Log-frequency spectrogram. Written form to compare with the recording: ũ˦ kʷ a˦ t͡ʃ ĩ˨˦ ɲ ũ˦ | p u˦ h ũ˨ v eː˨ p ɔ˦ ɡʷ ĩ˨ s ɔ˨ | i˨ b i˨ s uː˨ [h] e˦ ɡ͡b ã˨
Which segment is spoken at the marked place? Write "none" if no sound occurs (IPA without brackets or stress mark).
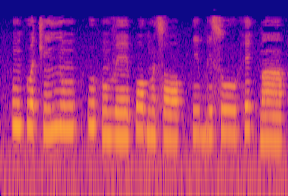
h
